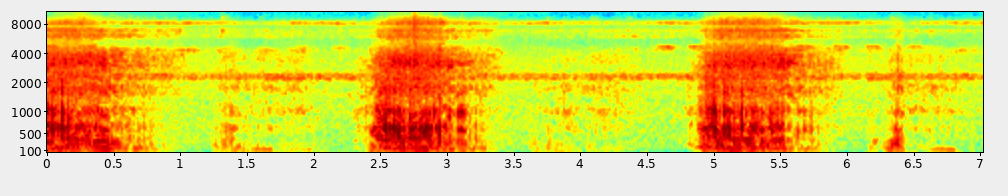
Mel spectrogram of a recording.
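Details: Young child asleep, snoring: loud, rough rattling snores on each inhalation, about 25 a minute, with quieter exhalations between.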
